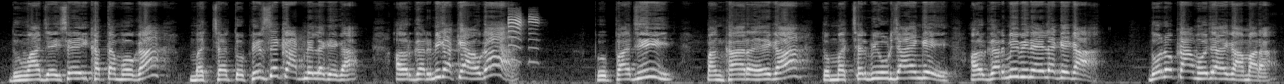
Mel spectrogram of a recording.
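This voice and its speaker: Woman voicing a high-pitched cheeky scheming young man. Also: unhurried, natural voice. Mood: whiny, protesting. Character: cheeky, scheming young male pumpkin-nicknamed servant. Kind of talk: Hindi cartoon comedy voice acting.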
